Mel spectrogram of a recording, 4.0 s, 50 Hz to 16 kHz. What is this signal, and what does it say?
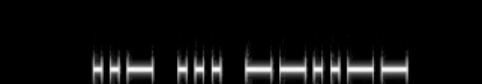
Morse code, heard as a keyed tone, about 17 wpm, 700 Hz. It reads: US,
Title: 4x Word-Spacing - Sentences from Top 400 Words - 17wpm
